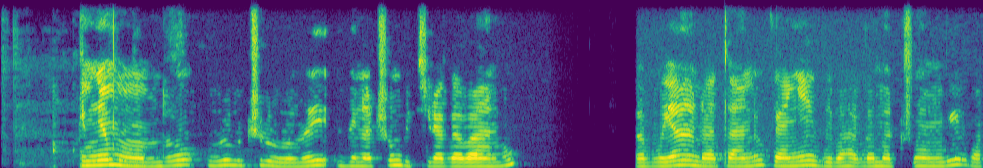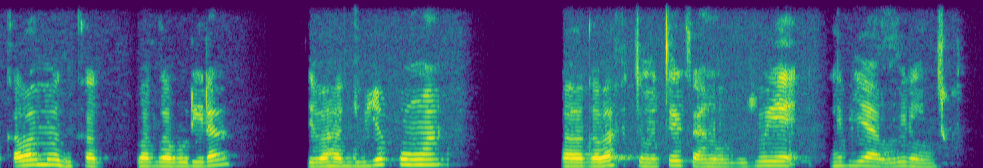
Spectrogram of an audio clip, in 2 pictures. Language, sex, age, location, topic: Kinyarwanda, female, 18-24, Musanze, finance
